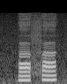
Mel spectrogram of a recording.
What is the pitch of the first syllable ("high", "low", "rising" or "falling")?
low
